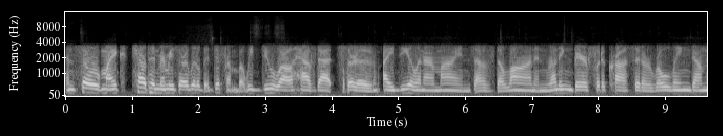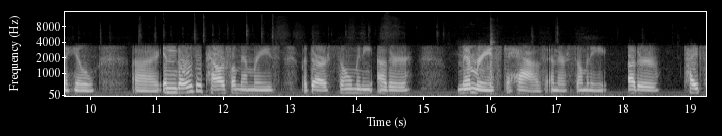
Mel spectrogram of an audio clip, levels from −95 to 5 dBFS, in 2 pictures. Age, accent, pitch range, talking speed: 30-49, American, 140-165 Hz, 180 wpm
